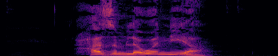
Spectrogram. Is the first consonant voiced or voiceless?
voiceless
